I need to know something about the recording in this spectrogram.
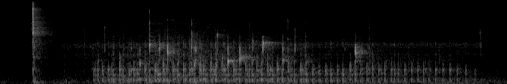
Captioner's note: bubbling noise from bong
